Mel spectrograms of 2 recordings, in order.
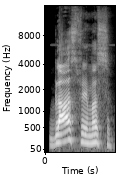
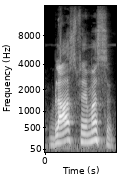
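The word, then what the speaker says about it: blasphemy: अगला टर्म है ब्लास्फेमस। तो ब्लास्फेमस से पहले एक और वर्ड लिख लेते हैं। एक वर्ड है ब्लास्फेमी। ब्लास्फेमे या ब्लास्फेमी, दोनों ही इसका प्रोनाउंसिएशन है।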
